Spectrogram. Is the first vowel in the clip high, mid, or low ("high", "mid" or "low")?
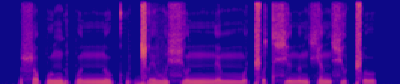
mid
